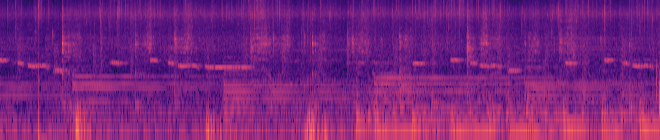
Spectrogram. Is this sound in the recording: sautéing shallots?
yes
